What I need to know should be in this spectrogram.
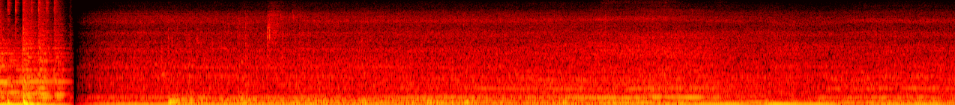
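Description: A small loader's diesel engine rumbles steadily in the distance.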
